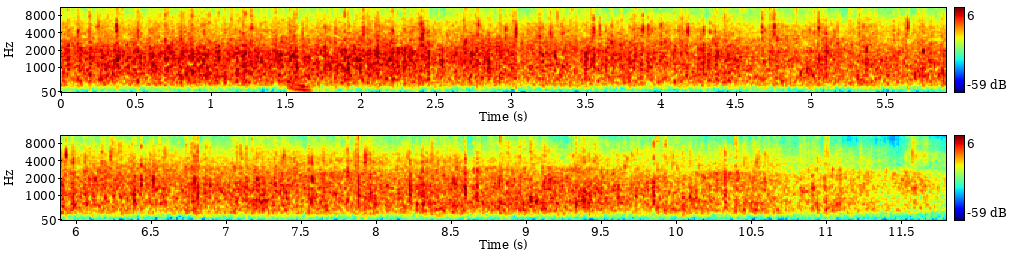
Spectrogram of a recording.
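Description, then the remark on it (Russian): A standing church audience applauds steadily to thank God for the church's ministers, a dense wash of many hands clapping at a constant loud level for about ten seconds before beginning to taper off at the end. “И давайте сейчас, вот послушайте внимательно, поблагодарим Бога аплодисментами за то, что в нашей церкви есть такие служители.”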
